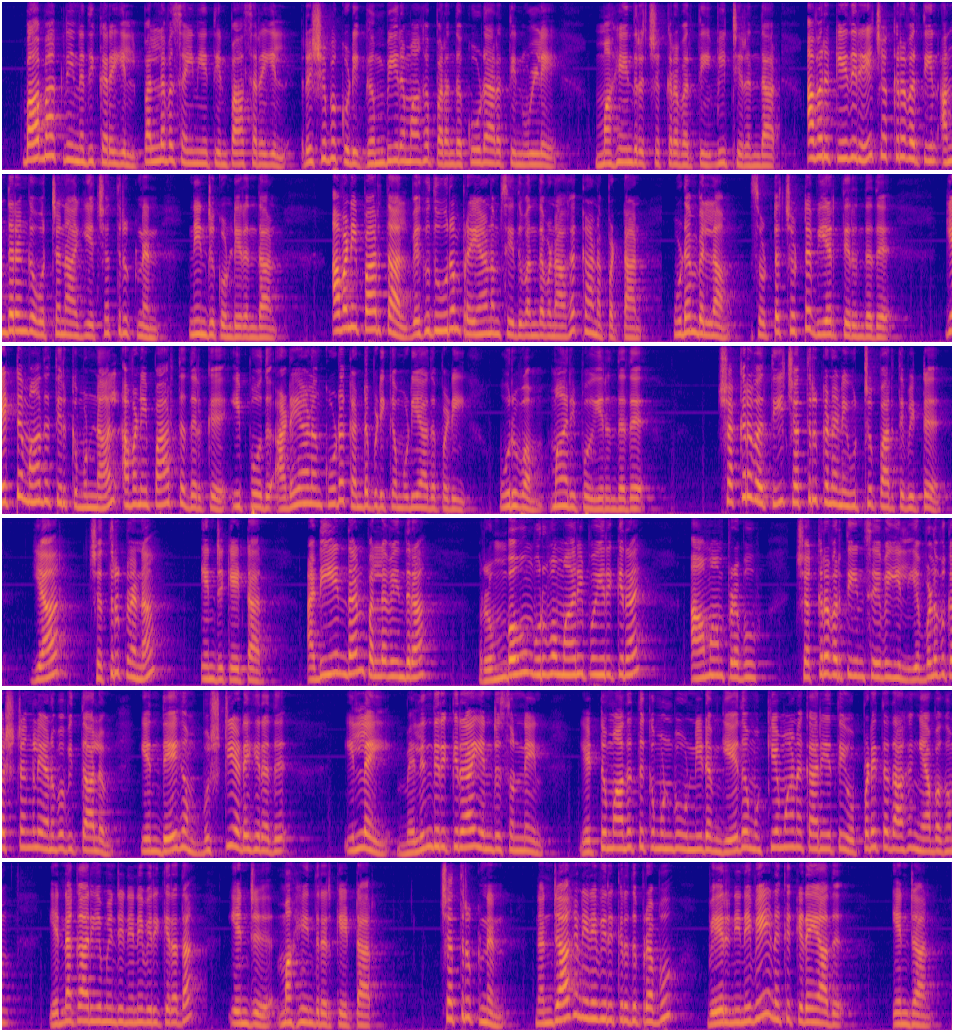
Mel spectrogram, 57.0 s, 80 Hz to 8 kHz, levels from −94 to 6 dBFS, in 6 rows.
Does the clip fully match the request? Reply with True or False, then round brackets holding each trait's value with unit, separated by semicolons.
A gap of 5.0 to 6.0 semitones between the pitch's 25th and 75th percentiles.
True (5.3 semitones)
